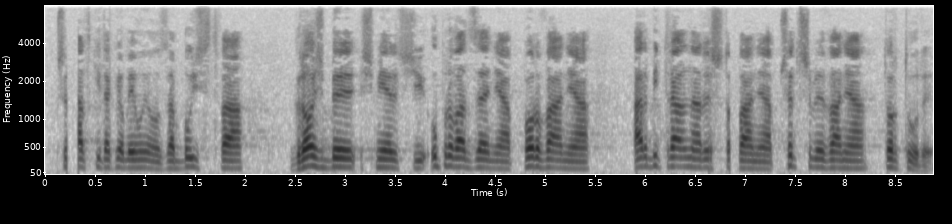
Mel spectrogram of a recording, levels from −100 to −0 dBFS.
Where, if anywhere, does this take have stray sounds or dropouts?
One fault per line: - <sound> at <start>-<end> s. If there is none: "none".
- dropout at 0.2-0.3 s
- dropout at 6.8-6.9 s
